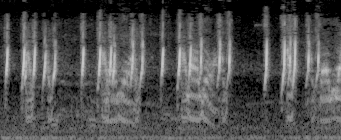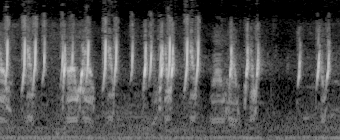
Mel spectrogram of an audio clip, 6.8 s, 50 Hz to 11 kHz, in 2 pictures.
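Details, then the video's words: Common quail (batair) calling: a dense run of sharp, clipped high notes in quick groups, mixed with lower harsh squawking calls from other birds and a faint steady low hum. "Batair ki Awaz , Batair Sound vol 69 , Common Quail Sound 2020 | Common quail Calling"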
